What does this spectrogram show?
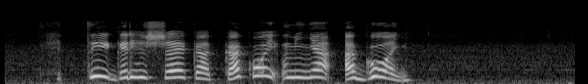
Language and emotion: Russian, positive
